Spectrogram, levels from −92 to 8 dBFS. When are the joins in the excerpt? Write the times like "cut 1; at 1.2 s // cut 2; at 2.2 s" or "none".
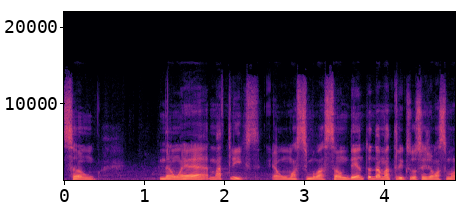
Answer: none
